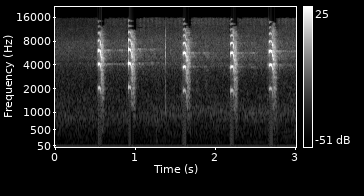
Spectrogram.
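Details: Common terns defending chicks on Tatyshev Island in the Yenisei, Krasnoyarsk, Siberia, June 2016: five loud, harsh, high-pitched calls spaced about half a second apart against a quiet background.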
